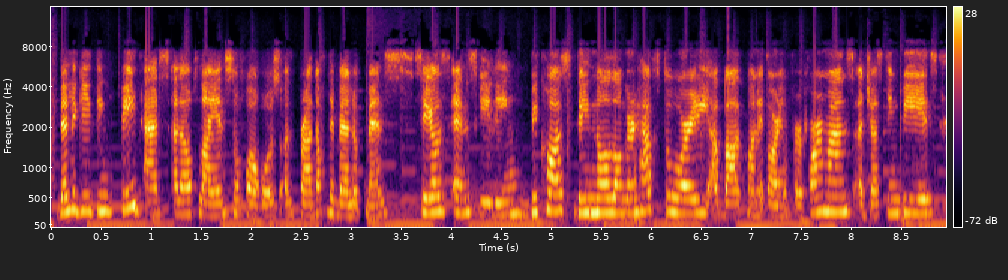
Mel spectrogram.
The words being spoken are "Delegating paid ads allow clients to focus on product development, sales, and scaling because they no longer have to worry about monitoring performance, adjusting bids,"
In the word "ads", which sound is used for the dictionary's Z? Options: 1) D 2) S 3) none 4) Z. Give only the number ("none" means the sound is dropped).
2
